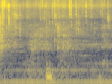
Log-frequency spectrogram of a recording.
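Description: Plastic film wrapped around a roll of vinyl crinkling and crackling as it is handled, a scatter of small irregular crackles over a faint steady hum.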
